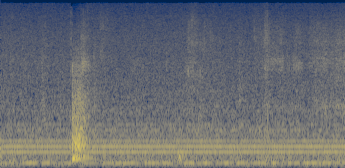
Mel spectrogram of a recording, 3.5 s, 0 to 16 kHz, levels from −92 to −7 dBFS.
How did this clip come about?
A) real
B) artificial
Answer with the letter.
A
